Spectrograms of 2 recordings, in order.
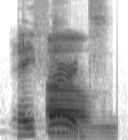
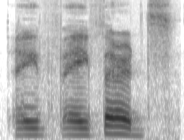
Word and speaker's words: A3ders: I don't know how that's pronounced. Don't ask me. A-thirds. There's no R. A-thirds.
